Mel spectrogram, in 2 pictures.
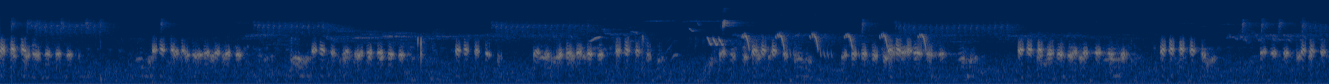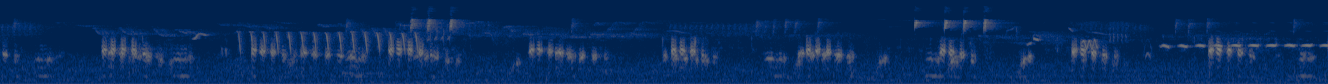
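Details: A frog giving short, harsh pulsed croaks in a loose, uneven rhythm, about one burst a second, with occasional longer rattling trains and a brief high whistled trill late in the recording.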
